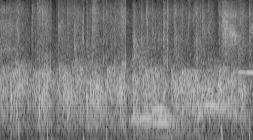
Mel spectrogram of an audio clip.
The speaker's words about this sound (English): Oh, wow. Nice. That was a very excited slow clap.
